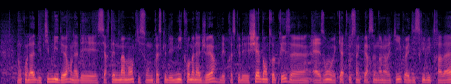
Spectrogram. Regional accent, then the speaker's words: Normandy, France; moved away as an adult; now in Philippines; j'ai 27 ans et je viens de Basse-Normandie. Et ça fait 5 ans que je suis aux Philippines.

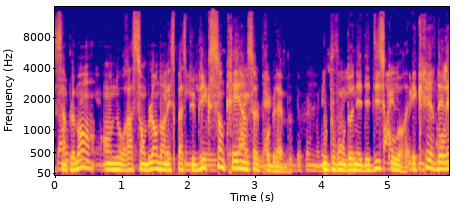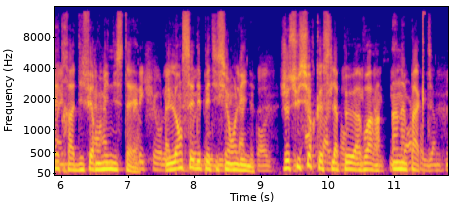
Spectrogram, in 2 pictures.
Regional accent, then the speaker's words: India; je viens d'Inde et aussi parce que j'étais engagé comme activiste social et politique là-bas.

